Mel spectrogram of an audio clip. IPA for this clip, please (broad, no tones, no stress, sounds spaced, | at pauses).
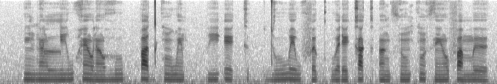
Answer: ĩ d ɾ ɐ̃ lː i w h ɛ̃ o̯ ɾ ɐ̃ o̯ ɦ u pː a d k ũ w ẽ pː i ʔ e k | d u w e w f ɛ kʷʼ ɛ ɾ e k a k ʔ ɐ̃ ɡ θ ũ k ũ θ ẽ o̯ f a m ɘ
